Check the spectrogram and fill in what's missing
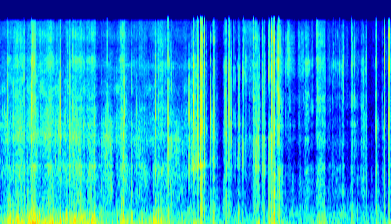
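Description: Long nails scratch across the ridged surface of a round, hollow, ribbed yellow plastic box lid held in the hand. The result is a dense run of rasping, crinkly scrapes with a soft low rumble underneath and sharp, bright scratchy bursts that stop quickly.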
